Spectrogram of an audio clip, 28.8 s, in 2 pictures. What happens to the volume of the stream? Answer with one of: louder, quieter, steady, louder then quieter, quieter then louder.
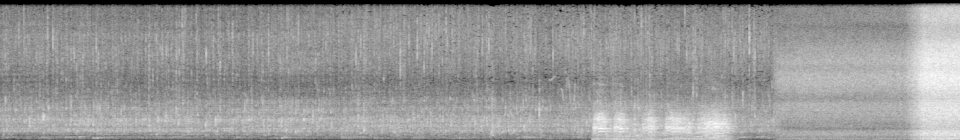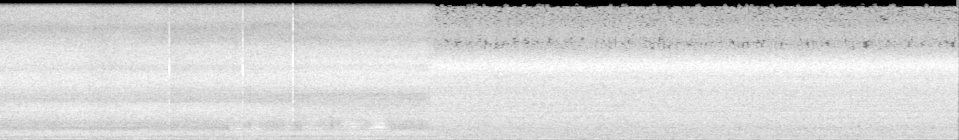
louder.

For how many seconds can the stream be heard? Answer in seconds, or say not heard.
29 s.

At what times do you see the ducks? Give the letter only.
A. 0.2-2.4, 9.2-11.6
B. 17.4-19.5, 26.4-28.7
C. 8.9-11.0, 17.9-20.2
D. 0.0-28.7
C.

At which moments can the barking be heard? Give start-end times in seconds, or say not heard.
not heard.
